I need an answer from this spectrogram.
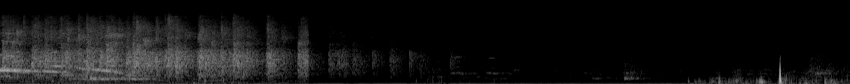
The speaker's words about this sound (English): And let's give them all a big round of applause for being brave and coming forth.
